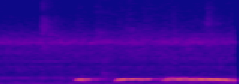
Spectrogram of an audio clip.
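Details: A northern Vietnamese spotted dove at a Ba Vì, Hanoi bird farm gives three soft coos in quick succession, the last stretched into a long, gently rolling note.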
